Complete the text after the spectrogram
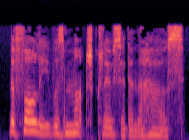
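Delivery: ordinary delivery, nothing marked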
